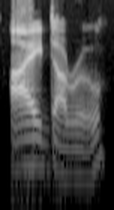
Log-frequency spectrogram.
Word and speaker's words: ADIRU: as the air data initial reference unit we pronounce it idaru it's horrible name but I'll keep trying I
